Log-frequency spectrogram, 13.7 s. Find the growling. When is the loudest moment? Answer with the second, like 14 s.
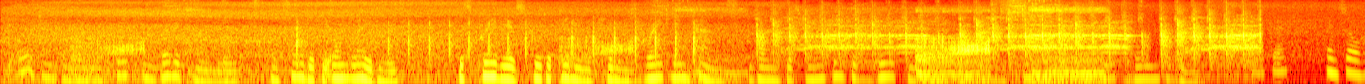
10 s.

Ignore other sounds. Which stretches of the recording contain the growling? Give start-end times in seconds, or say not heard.
0.7-2.1, 5.5-7.5, 9.2-11.1.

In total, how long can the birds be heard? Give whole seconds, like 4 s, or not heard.
not heard.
